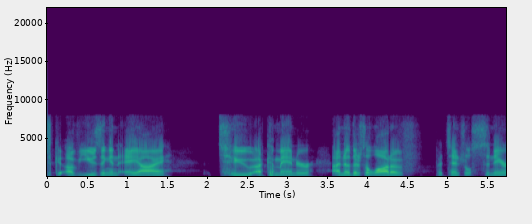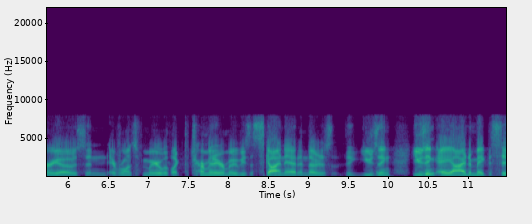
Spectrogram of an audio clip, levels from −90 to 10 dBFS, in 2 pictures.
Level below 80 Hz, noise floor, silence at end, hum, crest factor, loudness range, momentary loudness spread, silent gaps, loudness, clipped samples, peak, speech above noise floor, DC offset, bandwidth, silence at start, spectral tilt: -78 dBFS; -72 dBFS; 0 s; none; 22 dB; 4 LU; 13 LU; none; -28 LUFS; under 0.1%; -8 dBFS; 43 dB; under 0.1%; 8.2 kHz; 0 s; -2.5 dB/octave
